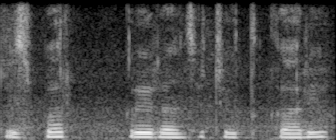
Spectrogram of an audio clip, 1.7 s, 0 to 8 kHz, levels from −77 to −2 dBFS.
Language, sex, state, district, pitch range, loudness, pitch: Hindi, female, Chhattisgarh, Rajnandgaon, 200-230 Hz, -16 LUFS, 215 Hz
